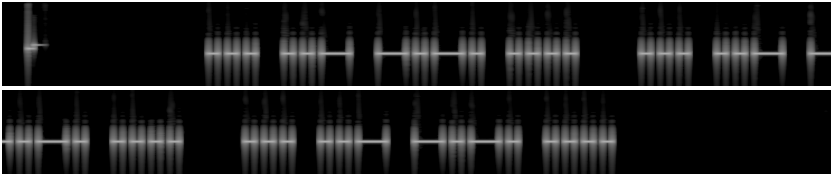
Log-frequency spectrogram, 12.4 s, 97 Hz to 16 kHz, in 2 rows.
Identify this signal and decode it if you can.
Morse code, heard as a keyed tone, about 17 wpm, 700 Hz. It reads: SUCH SUCH SUCH
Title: Top 500 Words Repeated 17wpm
